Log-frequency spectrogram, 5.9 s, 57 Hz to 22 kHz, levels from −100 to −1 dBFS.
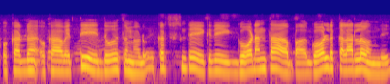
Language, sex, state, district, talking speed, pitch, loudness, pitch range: Telugu, male, Andhra Pradesh, Sri Satya Sai, 155 wpm, 155 Hz, -15 LUFS, 145-170 Hz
